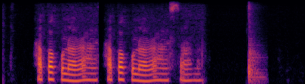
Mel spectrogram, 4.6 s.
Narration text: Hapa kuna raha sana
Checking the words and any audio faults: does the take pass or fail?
fail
